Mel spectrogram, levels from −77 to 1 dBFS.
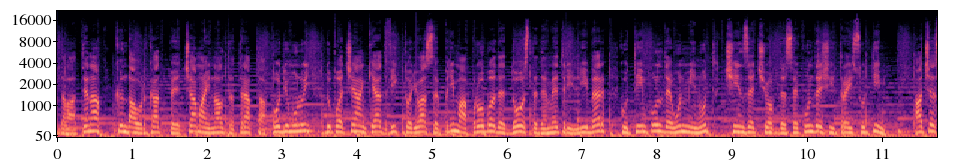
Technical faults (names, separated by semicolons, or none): overlap between stream segments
